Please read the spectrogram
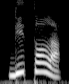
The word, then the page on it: ditolak: Indonesian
